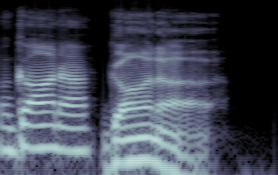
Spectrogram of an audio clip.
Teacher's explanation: The phrase going to is almost never pronounced fully in conversation. It reduces to gonna.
